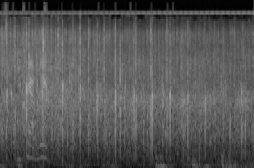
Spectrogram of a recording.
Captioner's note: applause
